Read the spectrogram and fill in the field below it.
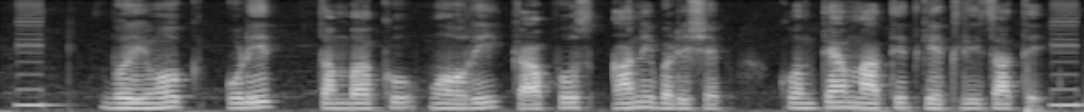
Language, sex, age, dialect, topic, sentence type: Marathi, male, 41-45, Standard Marathi, agriculture, question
